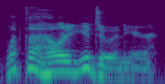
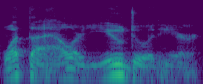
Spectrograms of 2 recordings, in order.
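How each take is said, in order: First: It is said with a surprised tone. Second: It is said in a blunt, direct tone. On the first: The speaker is shocked to see the person. "it's a surprise, ... He would say it like that" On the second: The speaker is bluntly demanding an explanation. "Hijikata's more straightforward"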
